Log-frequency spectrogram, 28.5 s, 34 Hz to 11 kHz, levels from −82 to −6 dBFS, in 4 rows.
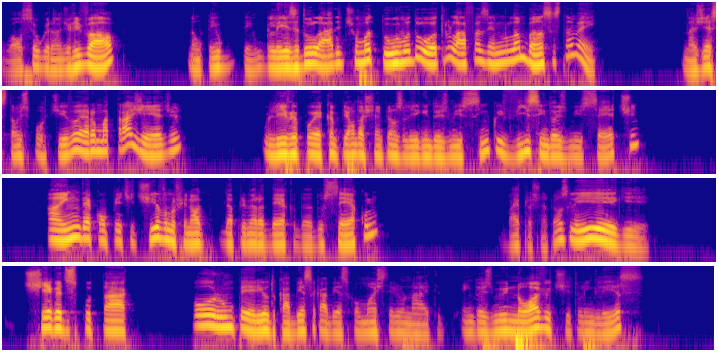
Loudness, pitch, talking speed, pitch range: -21 LUFS, 125 Hz, 155 wpm, 110-155 Hz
